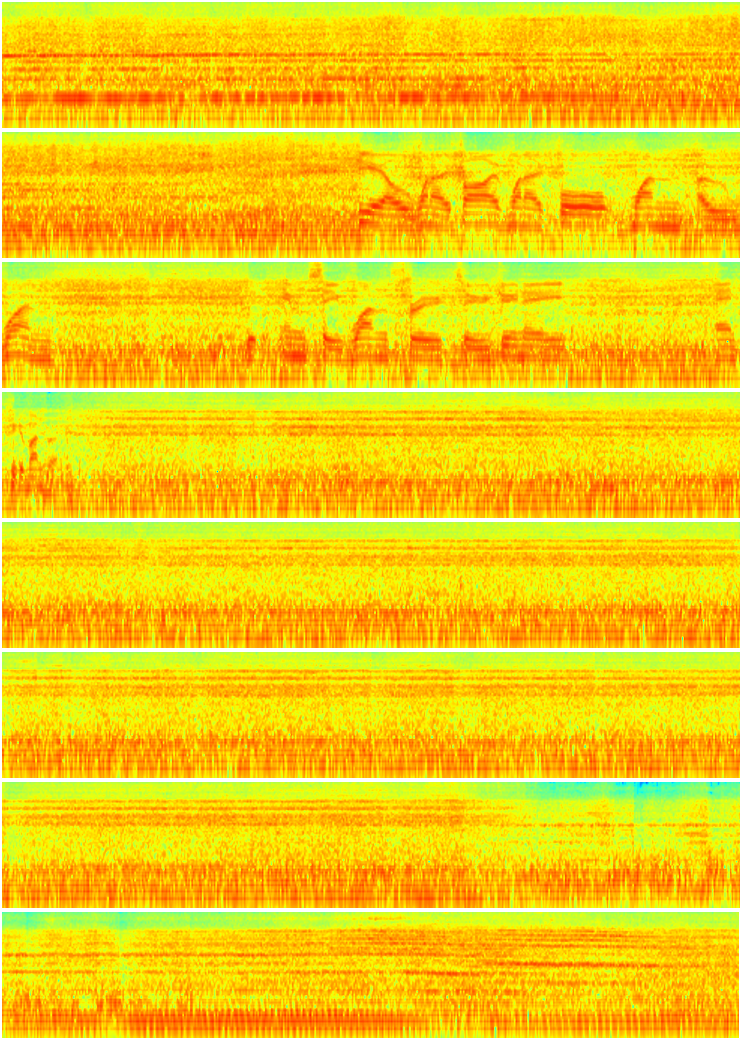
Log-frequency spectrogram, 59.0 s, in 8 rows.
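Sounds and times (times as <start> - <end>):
approaching train: 0.0 - 59.0
steel wheels rumbling on rail: 0.0 - 59.0
high wheel squealing: 20.8 - 59.0.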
